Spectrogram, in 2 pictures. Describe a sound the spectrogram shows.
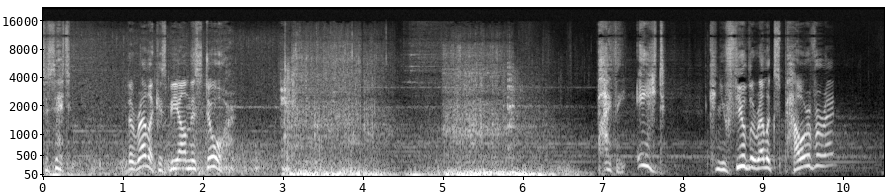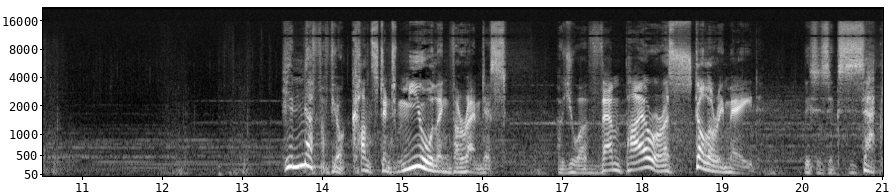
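A man talks calmly through a microphone.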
